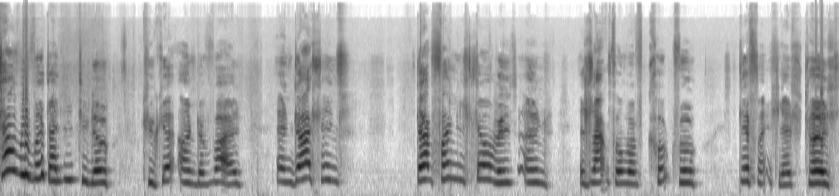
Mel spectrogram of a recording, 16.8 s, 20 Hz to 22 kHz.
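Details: Dysarthria in an adult man who has lived with cerebral palsy for 53 years; he adjusts his speech so others can understand him.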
